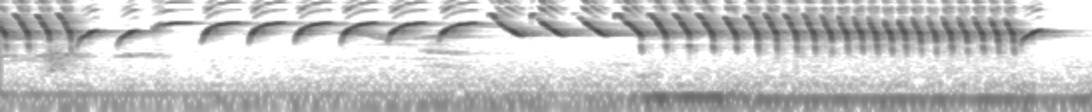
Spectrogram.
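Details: Lure song of a clear-voiced rolling canary: a series of slow looping whistled notes about five per second, followed by a dense rapid trill of short high notes that fades at the end.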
